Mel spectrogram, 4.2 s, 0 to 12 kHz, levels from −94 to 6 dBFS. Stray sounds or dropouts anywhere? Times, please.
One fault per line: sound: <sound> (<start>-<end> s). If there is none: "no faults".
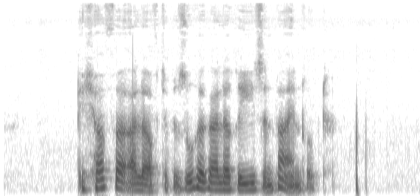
no faults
